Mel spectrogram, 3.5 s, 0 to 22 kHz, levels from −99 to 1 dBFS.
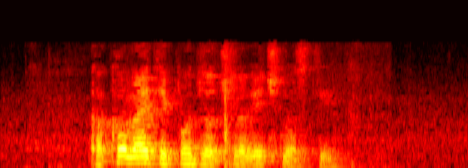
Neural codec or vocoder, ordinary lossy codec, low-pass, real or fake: vocoder, 44.1 kHz, 128 mel bands every 512 samples, BigVGAN v2; AAC, 24 kbps; 19.8 kHz; fake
